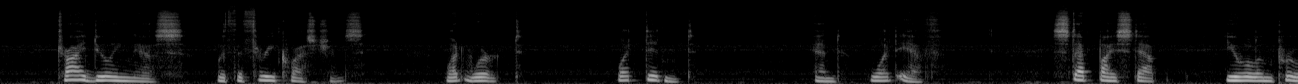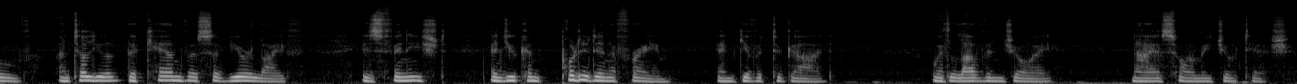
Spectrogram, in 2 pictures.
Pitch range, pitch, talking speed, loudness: 120-170 Hz, 145 Hz, 110 wpm, -30 LUFS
